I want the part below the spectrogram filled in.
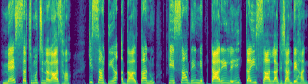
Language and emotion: Punjabi, angry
